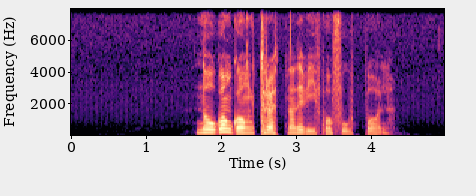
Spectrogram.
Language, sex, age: Swedish, female, 54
